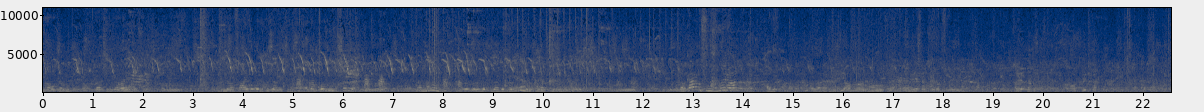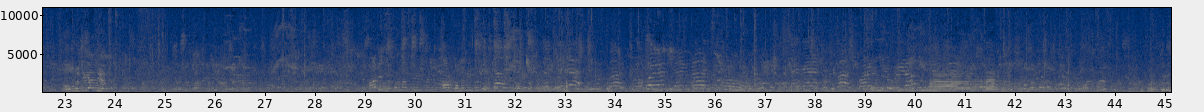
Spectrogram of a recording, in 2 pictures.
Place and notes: Epitomizing the citys density are these birds, squeezed into cages. There are chicken, chicks, geese, pidgeons, parakeets and partridges, not for ornithological pleasure alone...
